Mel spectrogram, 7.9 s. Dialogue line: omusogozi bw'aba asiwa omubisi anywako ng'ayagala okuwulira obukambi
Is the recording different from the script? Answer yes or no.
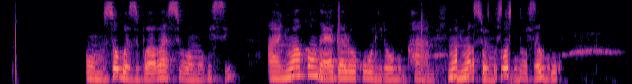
yes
